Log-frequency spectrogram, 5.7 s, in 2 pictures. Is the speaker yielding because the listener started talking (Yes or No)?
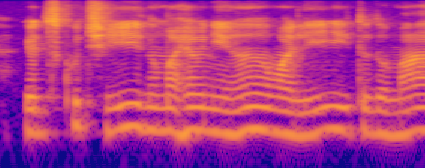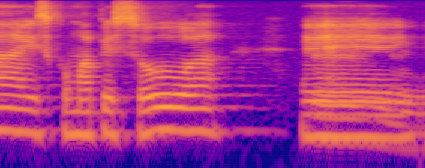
No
